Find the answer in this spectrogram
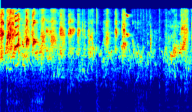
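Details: Pet budgerigar pair chirping, bright high twittering with a few clear whistled squeaks at the start, then rapid scratchy chatter that softens midway and picks up again at the end.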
